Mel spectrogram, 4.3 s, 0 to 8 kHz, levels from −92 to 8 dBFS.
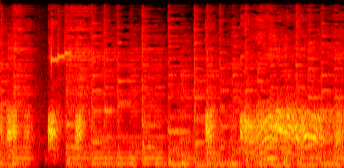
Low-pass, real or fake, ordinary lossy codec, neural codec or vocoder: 7.2 kHz; fake; none; vocoder, 24 kHz, 100 mel bands, Vocos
